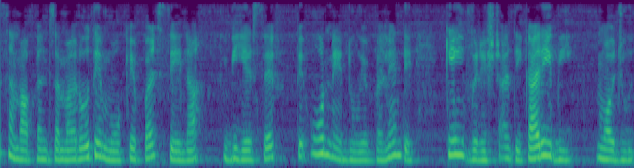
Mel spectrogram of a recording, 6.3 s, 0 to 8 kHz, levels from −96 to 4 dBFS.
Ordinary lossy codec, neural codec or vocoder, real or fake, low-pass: none; vocoder, 22.05 kHz, 80 mel bands, HiFi-GAN; fake; 7.2 kHz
